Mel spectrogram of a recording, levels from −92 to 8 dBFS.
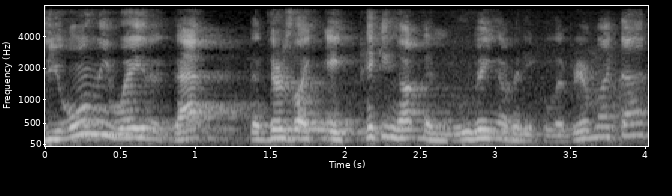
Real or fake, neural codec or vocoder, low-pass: real; none; 7.2 kHz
